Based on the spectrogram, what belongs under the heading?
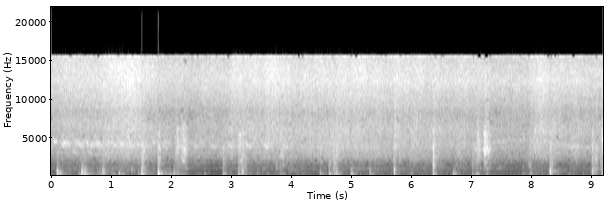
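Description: Prawns and onion-tomato masala sizzling in a metal pot as a wooden spatula stirs them, with irregular scrapes and knocks of the spatula against the pot over a steady hiss of frying.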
